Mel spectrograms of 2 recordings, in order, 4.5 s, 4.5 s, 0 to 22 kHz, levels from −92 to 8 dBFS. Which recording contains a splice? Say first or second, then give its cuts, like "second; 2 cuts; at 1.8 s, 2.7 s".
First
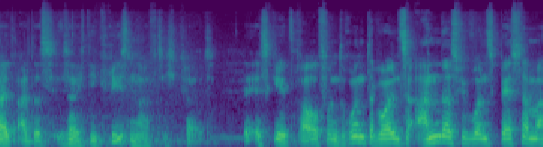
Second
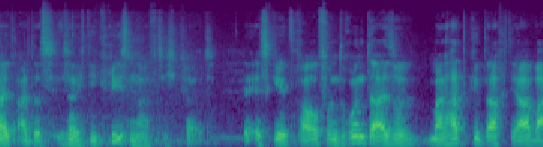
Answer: first; 1 cut; at 3.1 s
